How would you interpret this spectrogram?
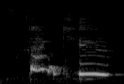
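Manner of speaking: put-on very high squeaky baby mice; tiny mice squeaking their thanks. A narrator's reading. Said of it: "they squeaked".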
